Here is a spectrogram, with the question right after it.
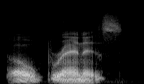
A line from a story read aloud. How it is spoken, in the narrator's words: she sobbed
